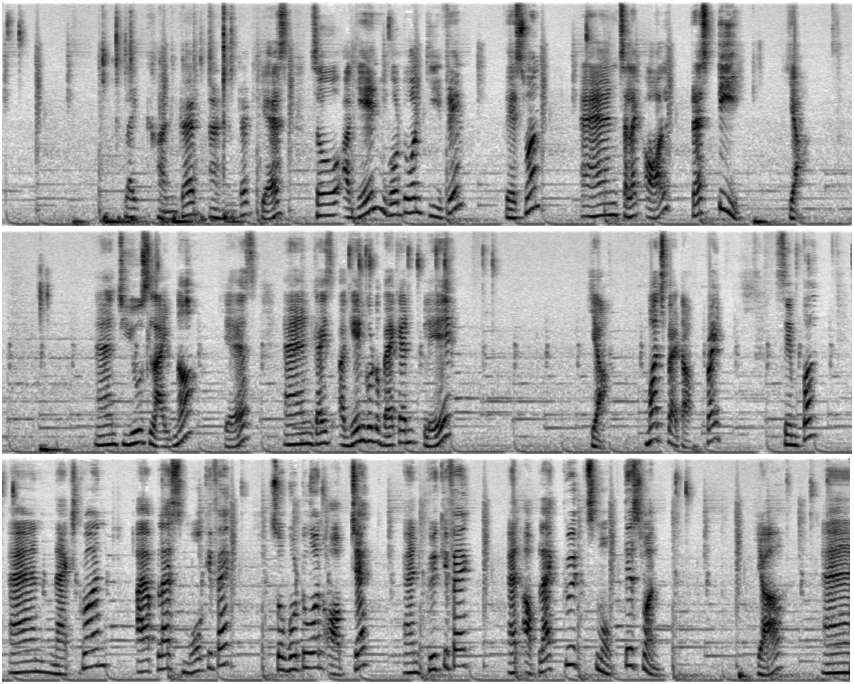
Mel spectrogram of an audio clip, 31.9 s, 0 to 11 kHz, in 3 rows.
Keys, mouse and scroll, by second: 0.0-1.6 drag, 1.6 KP_0, 2.9 KP_0, 4.9 click, 9.8 t, 11.1 t, 15.1-18.2 drag, 20.8-22.6 drag, 22.6-23.2 scroll down 1, 23.2 scroll down 1, 23.4-25.1 middle drag, 25.1-28.3 drag, 31.1-31.8 shift+middle drag.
